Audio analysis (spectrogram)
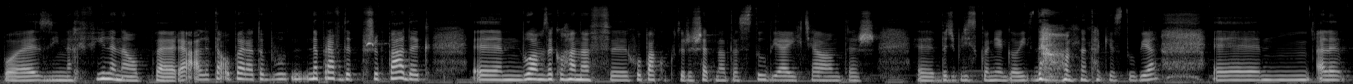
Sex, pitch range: female, 185-225 Hz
